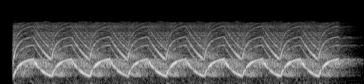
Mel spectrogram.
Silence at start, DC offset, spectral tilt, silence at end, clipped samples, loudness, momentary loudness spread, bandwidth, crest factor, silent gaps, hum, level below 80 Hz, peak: 0.15 s; under 0.1%; -1 dB/octave; 0.1 s; under 0.1%; -14 LUFS; 2 LU; 8 kHz; 12 dB; none; none; -52 dBFS; -2 dBFS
